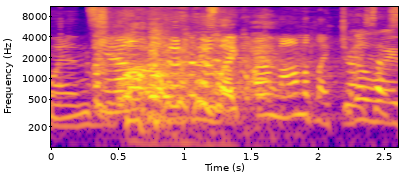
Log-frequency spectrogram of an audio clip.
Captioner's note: laughs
